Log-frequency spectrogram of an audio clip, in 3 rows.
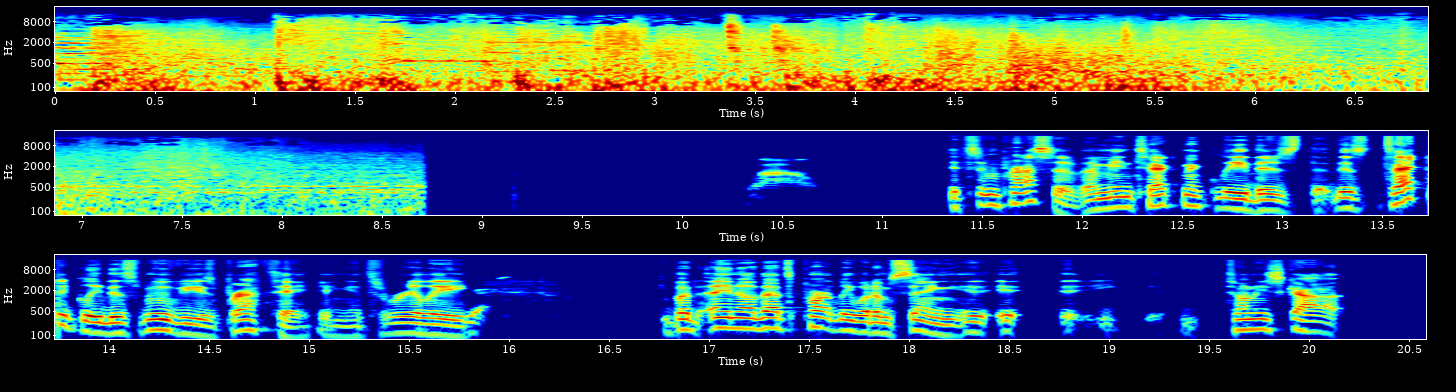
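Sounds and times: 
car exploding off a barge deck in a film: 0.2 - 7.2
crackling debris from a car explosion: 0.2 - 8.6
speech: 11.4 - 16.1, 16.8 - 20.2.

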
